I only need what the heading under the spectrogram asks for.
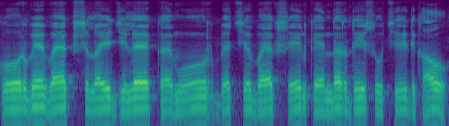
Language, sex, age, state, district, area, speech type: Punjabi, male, 60+, Punjab, Fazilka, rural, read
